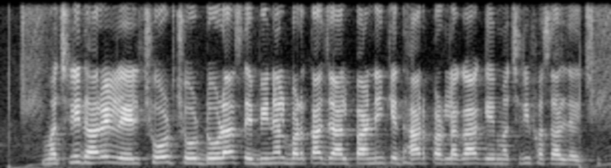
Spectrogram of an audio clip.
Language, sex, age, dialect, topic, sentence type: Magahi, male, 18-24, Western, agriculture, statement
